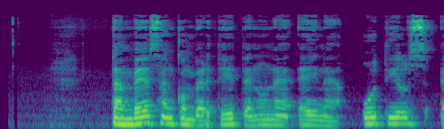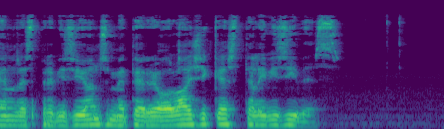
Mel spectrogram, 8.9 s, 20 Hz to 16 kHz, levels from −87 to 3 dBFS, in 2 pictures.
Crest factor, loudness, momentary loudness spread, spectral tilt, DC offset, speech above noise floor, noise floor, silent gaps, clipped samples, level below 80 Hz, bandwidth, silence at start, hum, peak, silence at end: 20 dB; -21 LUFS; 9 LU; -5.5 dB/octave; under 0.1%; 41 dB; -62 dBFS; none; under 0.1%; -50 dBFS; 11.5 kHz; 1.1 s; none; -2 dBFS; 1.05 s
